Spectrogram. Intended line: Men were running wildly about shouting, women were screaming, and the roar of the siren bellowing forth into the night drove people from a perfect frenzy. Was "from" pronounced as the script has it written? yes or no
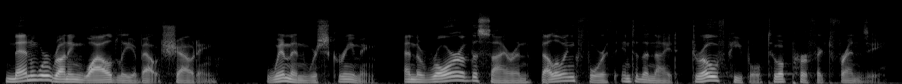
no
